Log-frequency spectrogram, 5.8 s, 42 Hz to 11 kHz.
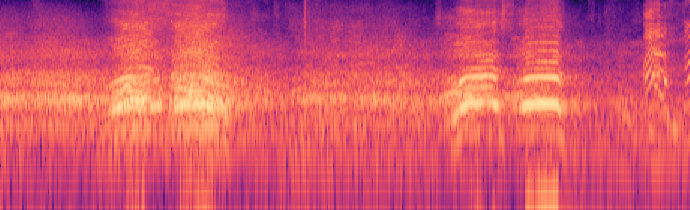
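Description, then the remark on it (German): About 1000 Hansa Rostock away fans chant and roar at a match against FC Bayern's second team at the Grünwalder stadium. They come in two loud surging bursts, voices rising together in a harmonic, sung shout over a constant background of crowd noise. “Die 1000 Gästefans zeigen eine beeindruckende Choreo und machen ordentlich Rabatz.”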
